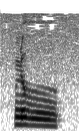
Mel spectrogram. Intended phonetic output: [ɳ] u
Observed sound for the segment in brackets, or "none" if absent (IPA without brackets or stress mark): ɳ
